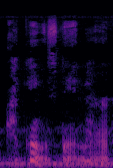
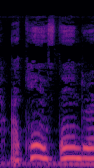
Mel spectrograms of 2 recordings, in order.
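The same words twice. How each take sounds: First: Whispered under the breath; whispered complaint. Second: Said in the usual way. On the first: Retold or imitated. Miss Margaret grumbling about her, in a whisper. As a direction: hiss it privately, not meant to be heard.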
